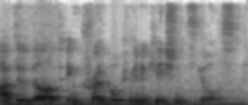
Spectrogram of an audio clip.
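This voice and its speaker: Over noticeable background noise, a woman with an American accent talks at a very fast pace. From upstate New York. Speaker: graduate student; presenter. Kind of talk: presentation. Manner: lively, laughing often. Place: classroom. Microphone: camera far.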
